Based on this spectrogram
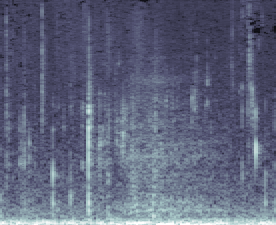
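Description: Quiet chewing of real black licorice candy, with soft irregular squishy bites and small crunchy clicks that continue steadily, alone with no talk.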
